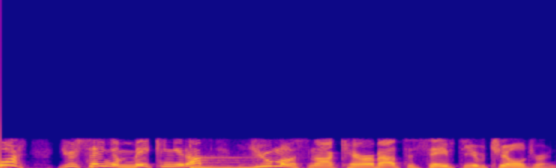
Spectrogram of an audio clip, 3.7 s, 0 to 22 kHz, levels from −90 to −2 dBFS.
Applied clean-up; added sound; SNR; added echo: none; Thump, thud; 13 dB; none.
